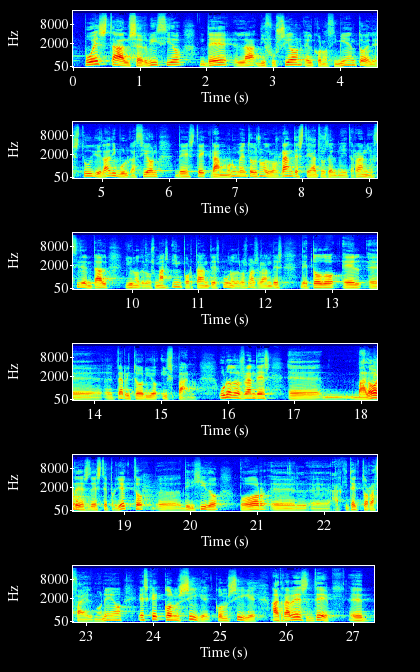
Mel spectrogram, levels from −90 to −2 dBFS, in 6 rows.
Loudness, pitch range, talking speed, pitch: -21 LUFS, 110-150 Hz, 150 wpm, 125 Hz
